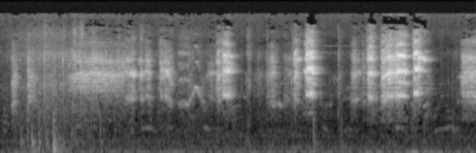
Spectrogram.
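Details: Pet green-cheeked parakeet indoors, newly appearing before cockatiels: harsh, grating broadband squawks given in irregular bursts roughly once a second, with a short rising whistle between them and a few low knocks at the start.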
